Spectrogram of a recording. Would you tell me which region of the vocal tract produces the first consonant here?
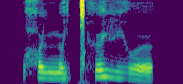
uvula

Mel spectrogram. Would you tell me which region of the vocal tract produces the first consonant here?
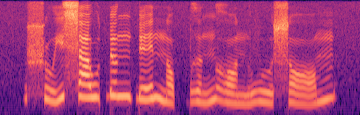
retroflex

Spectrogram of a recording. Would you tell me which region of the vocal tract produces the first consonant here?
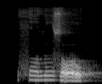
lips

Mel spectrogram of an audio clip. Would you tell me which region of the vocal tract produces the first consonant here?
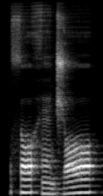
tongue tip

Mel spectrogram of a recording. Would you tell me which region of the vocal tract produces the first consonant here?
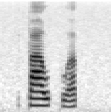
lips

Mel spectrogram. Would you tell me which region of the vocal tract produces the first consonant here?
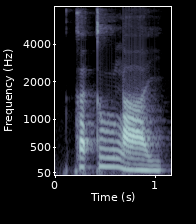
velum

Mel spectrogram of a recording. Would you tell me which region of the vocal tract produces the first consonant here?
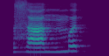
tongue tip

